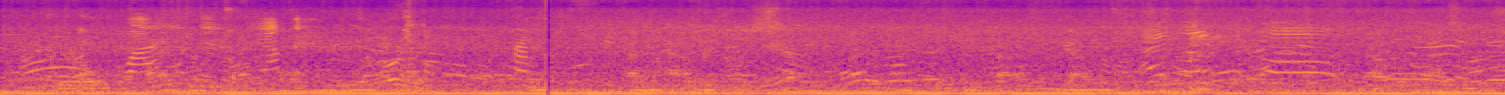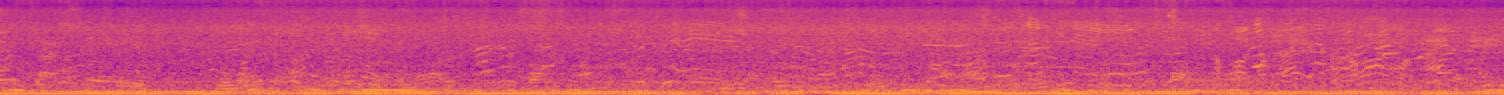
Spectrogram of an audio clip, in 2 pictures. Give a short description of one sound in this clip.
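A crowd of passengers chatters and calls out.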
